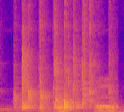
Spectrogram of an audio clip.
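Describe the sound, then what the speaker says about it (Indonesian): Students in a classroom clap their hands together in a short, uneven spell, close and moderately loud, with some voices mixed into the clapping. "Yuk, tepuk tangan."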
